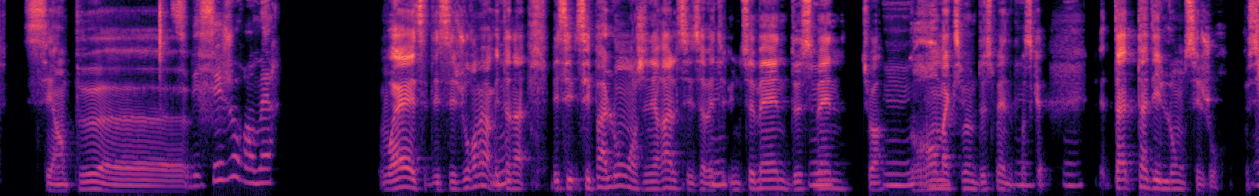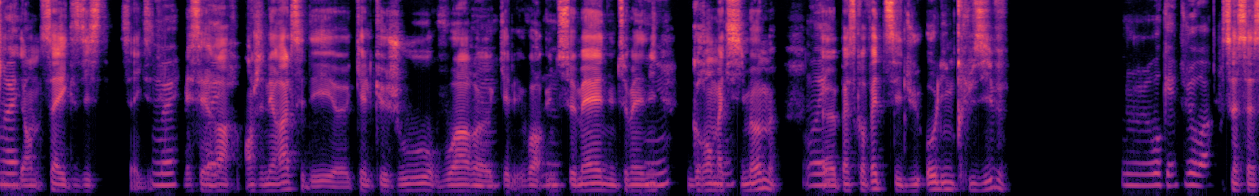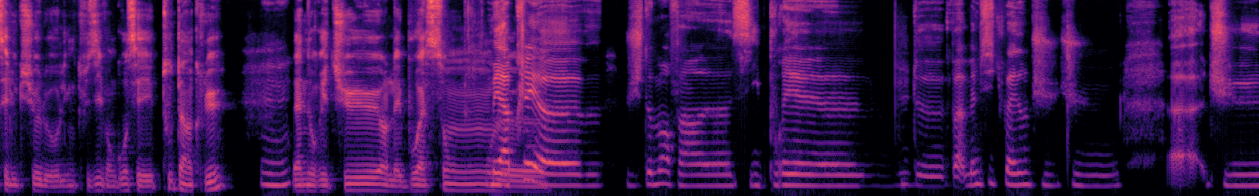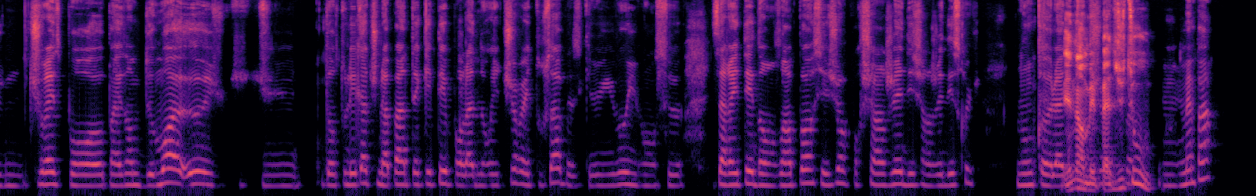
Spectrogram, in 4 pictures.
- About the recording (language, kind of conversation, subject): French, unstructured, Les voyages en croisière sont-ils plus luxueux que les séjours en auberge ?
- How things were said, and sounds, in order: blowing; other background noise; stressed: "Grand"; stressed: "rare"; tapping; in English: "all inclusive"; in English: "all inclusive"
